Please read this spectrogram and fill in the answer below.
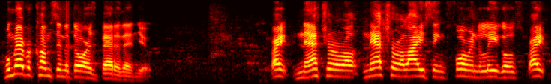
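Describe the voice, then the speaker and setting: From home in New York, a male host goes solo on a livestream, delivering a forceful rant that repeats the same phrases over and over. He has a high-pitched, expressive voice and speaks at a moderate pace, with no room sound.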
